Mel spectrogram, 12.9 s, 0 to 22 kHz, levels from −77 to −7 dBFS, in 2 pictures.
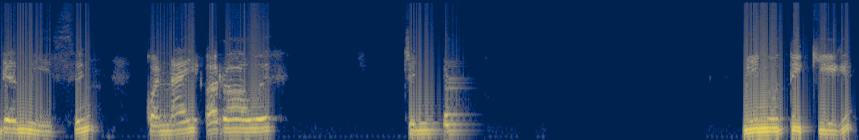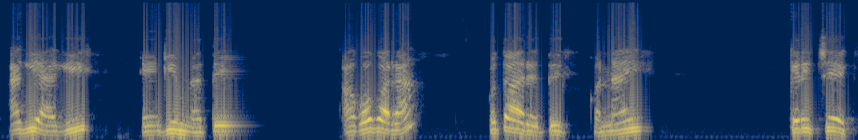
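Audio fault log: Throughout: block size mismatch (truncated). One stage writes blocks that fit 512 samples, and the next stage reads fewer, so the tail of every block is discarded. The regular cuts, 100 times a second, produce a steady 100 Hz buzz under the speech. Dropping part of every block also makes the speech run about 1.16 times faster while its timbre stays.
3.16–3.35 s, 3.37–3.66 s, 4.09–5.30 s and 8.13–8.98 s: long network dropout. The likely cause is that audio stopped arriving for a stretch and the receiver filled the gap with a fading continuation of the last sound. In the first two gaps that buzz or hiss lasts the whole 0.18 s and 0.3 s. At 4.09 s it gives way to about 1.4 s of silence, and at 8.13 s to about 0.6 s. Each time the speech resumes further on, with the missing part gone.
3.89–4.02 s and 7.24–7.32 s, 7.40–7.48 s, 7.56–7.64 s: burst of packet loss. A short run of packets was lost or arrived too late, about 120 ms at 3.89 s and about 60 ms in each of the three closely spaced bursts near 7.3 to 7.6 s. 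The receiver held the last sound as a brief buzz or hiss and turned it down. At 3.89 s it falls to near silence for about 90 ms. The speech then jumps ahead past what was lost.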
